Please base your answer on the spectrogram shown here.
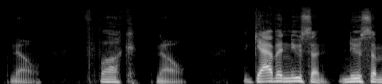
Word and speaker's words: Newsom: Newsom is 1, right? Newsom. It's 2 syllables, but it's 1 new.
